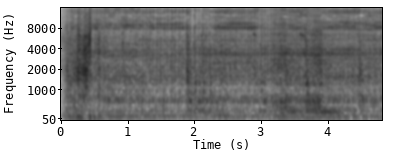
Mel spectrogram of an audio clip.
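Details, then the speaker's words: Two-stroke Mercury outboard after diagnosis and repair: raspy buzz with some clatter catches and keeps running evenly, sounding as it should. "okay lives [Applause] that's what it's supposed to sound like it's awesome"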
